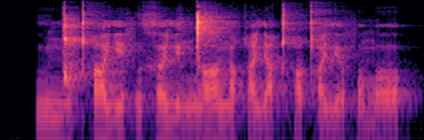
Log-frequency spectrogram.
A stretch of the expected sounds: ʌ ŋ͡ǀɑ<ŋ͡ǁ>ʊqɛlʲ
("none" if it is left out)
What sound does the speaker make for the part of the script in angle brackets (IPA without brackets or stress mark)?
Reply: ŋ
